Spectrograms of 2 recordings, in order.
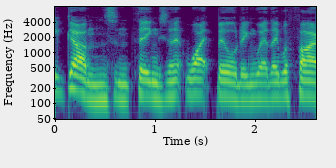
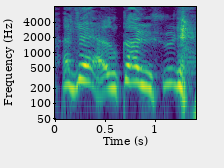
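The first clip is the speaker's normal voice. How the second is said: higher-pitched naturalist impression; David Attenborough; 4 semitones higher than usual. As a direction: narrate like a wildlife presenter. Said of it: "Attenborough, isn't it?".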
